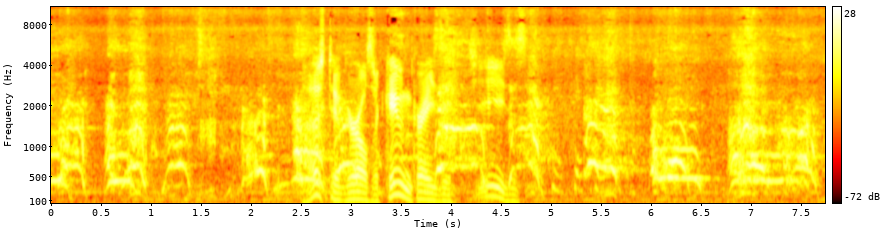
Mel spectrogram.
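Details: Several coonhounds in training for raccoon hunting bay together, overlapping arched howls and yelps building to a dense chorus in the middle before thinning to separate bays.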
